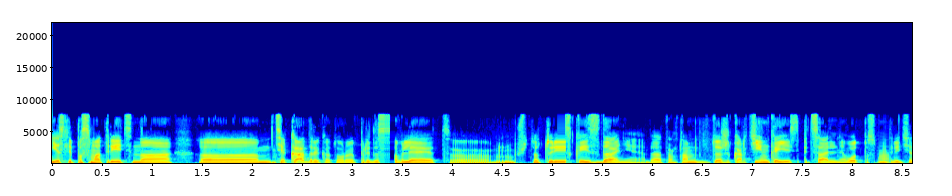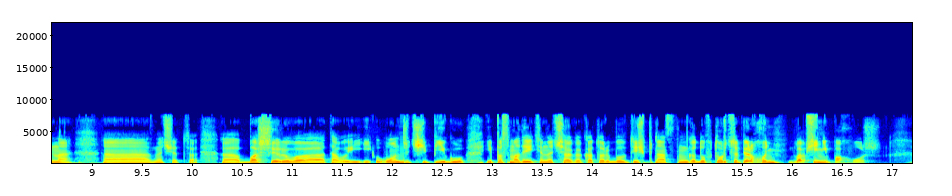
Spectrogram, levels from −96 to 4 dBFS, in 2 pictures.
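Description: Speech over a Bluetooth headset, with concealed Bluetooth headset packet loss at 3.30–3.43 s, 5.05–5.14 s before "издание да там там", 8.26–8.37 s after "картинка есть специальная вот", 12.08–12.12 s after "того и он", and 16.11 s. Lost packets are patched by repeating recent waveform. The longer gaps turn briefly buzzy, then warble as real audio returns. The mSBC wideband link carries the sound, with light graininess on louder parts.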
